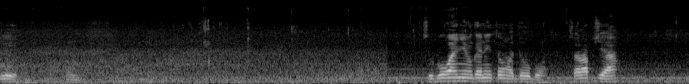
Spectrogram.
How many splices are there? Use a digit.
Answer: 1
